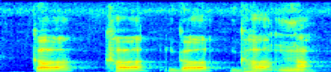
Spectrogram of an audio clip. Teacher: अकार क वर्ग क, ख, ग, घ और विसर्ग का उच्चारण स्थान क्या है? कंठः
